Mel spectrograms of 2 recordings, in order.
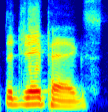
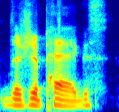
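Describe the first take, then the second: First: Said in the usual way. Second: "J pegs" slowed into zhuh-PEGS; "J pegs" said as a French-sounding single word; mock-French pronunciation. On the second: Shown as a demonstration. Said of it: "how I like to pronounce".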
